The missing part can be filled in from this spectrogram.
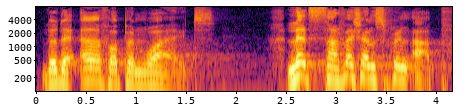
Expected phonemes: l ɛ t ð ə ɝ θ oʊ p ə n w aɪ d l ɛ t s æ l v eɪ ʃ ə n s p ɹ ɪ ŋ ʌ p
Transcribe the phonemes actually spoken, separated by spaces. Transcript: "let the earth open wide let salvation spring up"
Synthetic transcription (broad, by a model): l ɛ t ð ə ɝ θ oʊ p ə n w aɪ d l ɛ t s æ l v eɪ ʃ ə n s p ɹ ɪ ŋ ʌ p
